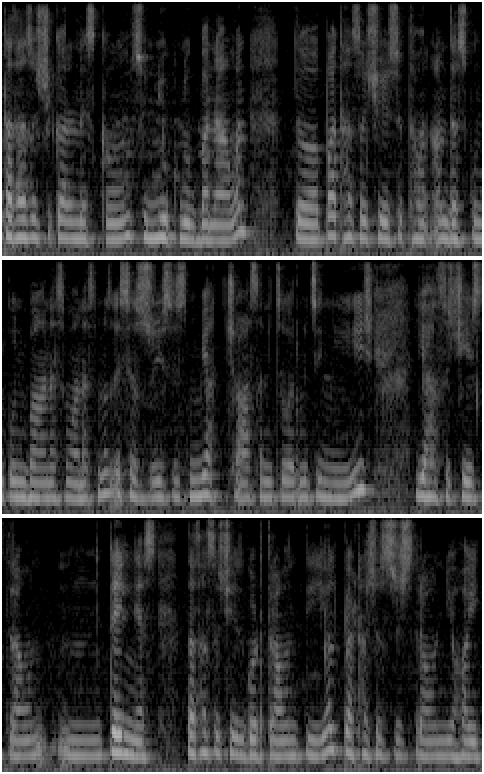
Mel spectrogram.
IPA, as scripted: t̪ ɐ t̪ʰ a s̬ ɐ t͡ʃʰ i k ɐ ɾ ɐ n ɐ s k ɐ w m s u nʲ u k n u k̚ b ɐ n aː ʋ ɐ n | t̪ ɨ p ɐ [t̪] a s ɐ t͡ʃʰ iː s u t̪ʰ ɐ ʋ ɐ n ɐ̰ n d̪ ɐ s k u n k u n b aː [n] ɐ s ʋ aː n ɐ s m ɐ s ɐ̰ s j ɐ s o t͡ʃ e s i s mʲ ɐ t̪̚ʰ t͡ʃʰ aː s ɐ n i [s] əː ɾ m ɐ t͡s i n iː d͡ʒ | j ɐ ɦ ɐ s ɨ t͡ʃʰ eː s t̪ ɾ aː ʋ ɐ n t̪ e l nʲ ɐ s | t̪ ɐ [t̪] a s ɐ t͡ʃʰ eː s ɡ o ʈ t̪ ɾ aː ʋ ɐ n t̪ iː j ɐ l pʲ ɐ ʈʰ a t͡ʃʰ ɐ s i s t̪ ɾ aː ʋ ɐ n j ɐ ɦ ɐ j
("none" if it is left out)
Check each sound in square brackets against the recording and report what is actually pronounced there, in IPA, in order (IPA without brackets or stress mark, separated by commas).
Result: t̪ʰ, n, t͡s, t̪ʰ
